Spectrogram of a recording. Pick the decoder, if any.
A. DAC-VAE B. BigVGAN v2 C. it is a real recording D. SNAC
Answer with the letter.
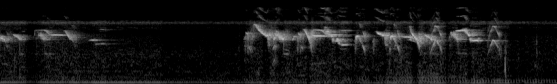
C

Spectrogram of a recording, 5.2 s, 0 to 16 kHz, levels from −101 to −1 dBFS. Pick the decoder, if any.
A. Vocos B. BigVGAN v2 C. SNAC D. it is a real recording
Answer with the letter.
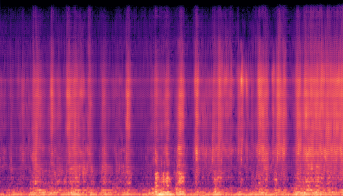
B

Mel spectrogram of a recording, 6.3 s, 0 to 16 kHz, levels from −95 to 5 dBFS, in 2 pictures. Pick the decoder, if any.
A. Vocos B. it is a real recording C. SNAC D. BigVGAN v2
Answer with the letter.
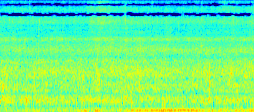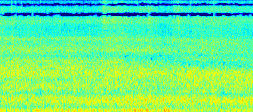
B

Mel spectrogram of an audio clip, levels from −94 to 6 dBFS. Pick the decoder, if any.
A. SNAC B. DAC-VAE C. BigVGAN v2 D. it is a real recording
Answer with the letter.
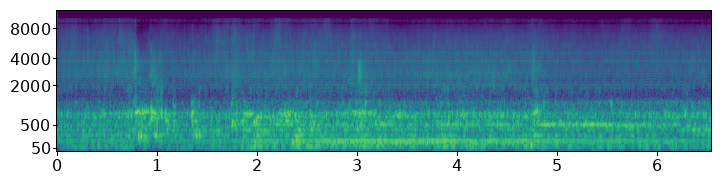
C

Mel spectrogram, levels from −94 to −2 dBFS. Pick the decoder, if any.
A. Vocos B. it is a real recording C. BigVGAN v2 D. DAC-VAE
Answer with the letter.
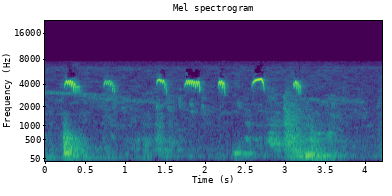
B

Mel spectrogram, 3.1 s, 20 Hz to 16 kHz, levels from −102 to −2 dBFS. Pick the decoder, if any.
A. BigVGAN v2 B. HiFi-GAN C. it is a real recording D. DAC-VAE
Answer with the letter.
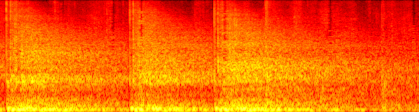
C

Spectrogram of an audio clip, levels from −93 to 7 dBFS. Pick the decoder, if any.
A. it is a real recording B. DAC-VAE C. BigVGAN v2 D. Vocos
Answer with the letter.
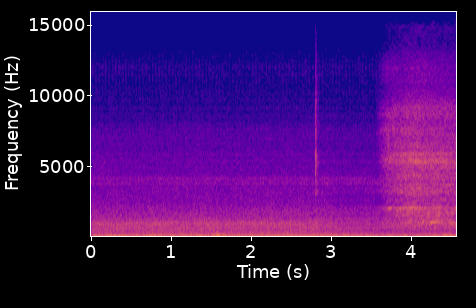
C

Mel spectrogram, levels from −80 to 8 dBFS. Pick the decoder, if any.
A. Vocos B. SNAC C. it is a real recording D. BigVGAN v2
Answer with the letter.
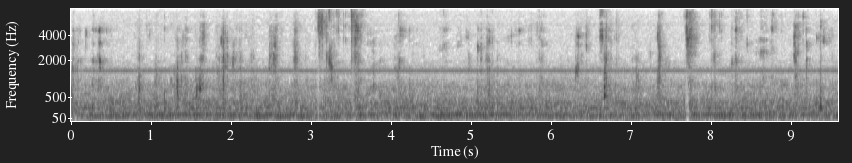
C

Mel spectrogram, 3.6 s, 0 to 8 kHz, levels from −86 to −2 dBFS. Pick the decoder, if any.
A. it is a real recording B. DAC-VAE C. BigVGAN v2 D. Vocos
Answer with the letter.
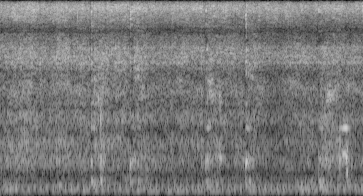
A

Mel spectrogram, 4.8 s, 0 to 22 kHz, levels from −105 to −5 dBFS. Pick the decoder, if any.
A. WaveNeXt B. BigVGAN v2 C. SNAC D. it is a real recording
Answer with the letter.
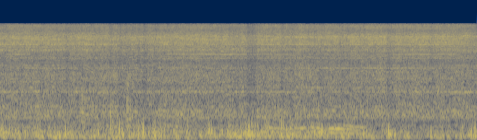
B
